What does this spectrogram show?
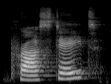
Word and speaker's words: prostate: confused by native speakers the only difference between them is the extra r in one of the words listen to the pronunciation prostate prostrate you can see why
